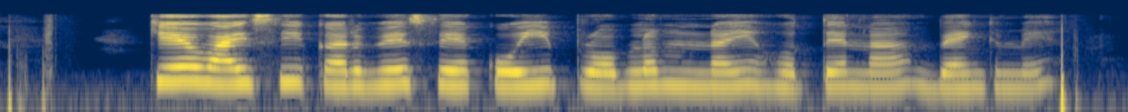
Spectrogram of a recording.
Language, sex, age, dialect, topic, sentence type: Magahi, female, 18-24, Northeastern/Surjapuri, banking, question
